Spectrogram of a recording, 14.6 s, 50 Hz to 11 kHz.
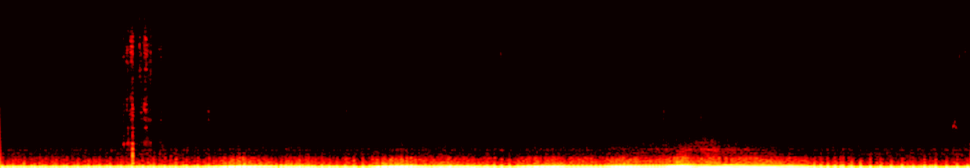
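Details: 2005 Scion xB, 135,000 mi, power loss and rough idle: lumpy, uneven idle with a stumbling beat and a missing pulse every few turns; one cylinder dead, found to be a bad coil pack on cylinder 4.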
